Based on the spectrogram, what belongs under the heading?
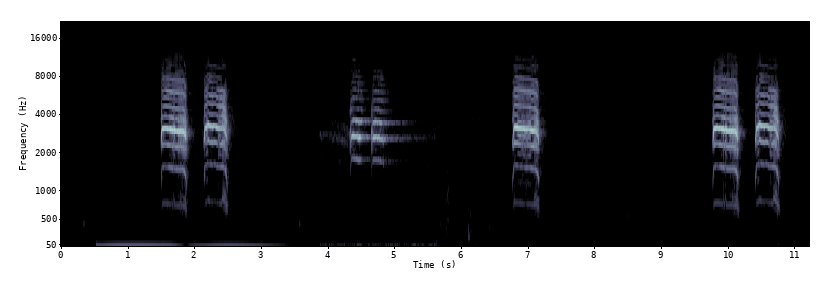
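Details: Blue jay mating call: harsh, buzzy jay notes mostly in pairs, with one drawn-out nasal note, spaced by pauses of a few seconds over about eleven seconds; quiet background.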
